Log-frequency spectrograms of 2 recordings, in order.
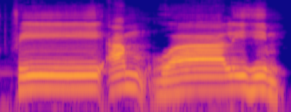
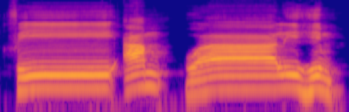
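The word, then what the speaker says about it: فِي أَمْوَالِهِمْ: Ini ada huruf mem sukun atau mem mati yang bertemu dengan huruf wawu. Cara membacanya adalah seperti ini. Fi amwalihim. Wa. Tidak dibaca karena tidak dengan dengung, tetapi harus dibaca jelas.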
